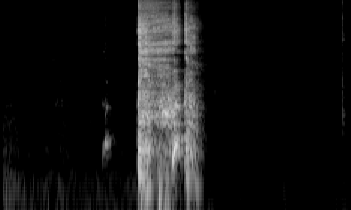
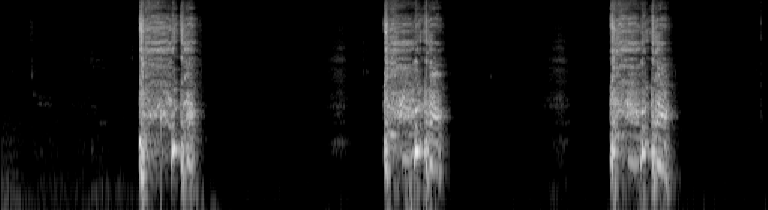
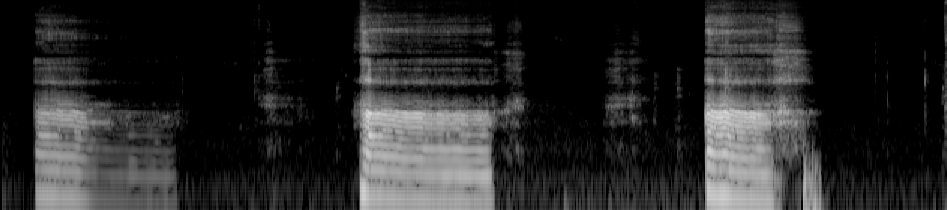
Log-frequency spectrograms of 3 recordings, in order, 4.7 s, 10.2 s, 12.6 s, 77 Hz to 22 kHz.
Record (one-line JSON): {"cough_length": "4.7 s", "cough_amplitude": 32768, "cough_signal_mean_std_ratio": 0.29, "three_cough_length": "10.2 s", "three_cough_amplitude": 32768, "three_cough_signal_mean_std_ratio": 0.36, "exhalation_length": "12.6 s", "exhalation_amplitude": 31164, "exhalation_signal_mean_std_ratio": 0.4, "survey_phase": "beta (2021-08-13 to 2022-03-07)", "age": "45-64", "gender": "Male", "wearing_mask": "No", "symptom_shortness_of_breath": true, "smoker_status": "Never smoked", "respiratory_condition_asthma": false, "respiratory_condition_other": false, "recruitment_source": "Test and Trace", "submission_delay": "1 day", "covid_test_result": "Positive", "covid_test_method": "LFT"}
